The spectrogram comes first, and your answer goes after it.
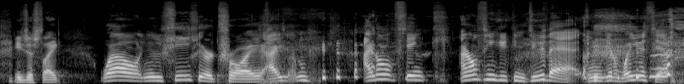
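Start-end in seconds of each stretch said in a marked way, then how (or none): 1.0-6.7 high, nerdy eighties-movie style voice. Imitating the nerd from eighties high school movies: eighties movie nerd voice. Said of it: "whenever I picture the little nerd".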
